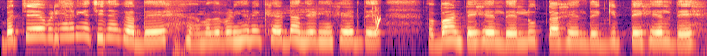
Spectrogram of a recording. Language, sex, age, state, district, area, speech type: Dogri, female, 18-30, Jammu and Kashmir, Udhampur, rural, spontaneous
